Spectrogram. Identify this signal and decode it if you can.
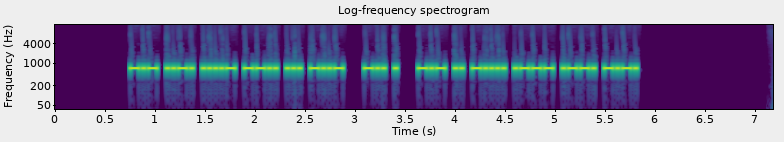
Morse code, heard as a keyed tone, about 40 wpm, 700 Hz. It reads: KF4ZSX DE KI6JPC
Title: USA Callsign DE Callsign 40wpm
